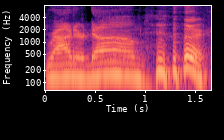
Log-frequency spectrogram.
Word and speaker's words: Rotterdam: renee's home city is rotterdam roger dumb it's dutch rider dumb hey we write her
